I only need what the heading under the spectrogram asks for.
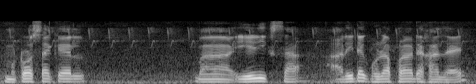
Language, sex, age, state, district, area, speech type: Assamese, male, 30-45, Assam, Jorhat, urban, spontaneous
